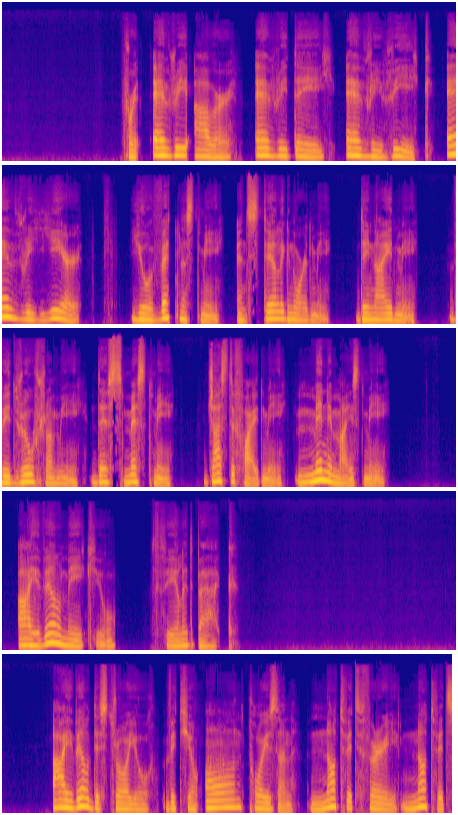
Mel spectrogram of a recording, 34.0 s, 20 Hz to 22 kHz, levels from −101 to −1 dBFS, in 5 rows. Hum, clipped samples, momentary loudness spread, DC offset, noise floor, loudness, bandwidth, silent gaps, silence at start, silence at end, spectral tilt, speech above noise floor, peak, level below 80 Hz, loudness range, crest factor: none; under 0.1%; 13 LU; under 0.1%; -77 dBFS; -21 LUFS; 17 kHz; none; 1.85 s; 0 s; -6 dB/octave; 57 dB; 0 dBFS; -56 dBFS; 4 LU; 22 dB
